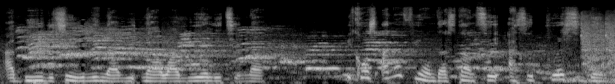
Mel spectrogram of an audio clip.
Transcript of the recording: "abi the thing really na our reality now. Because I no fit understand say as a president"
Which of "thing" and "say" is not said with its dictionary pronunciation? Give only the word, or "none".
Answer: thing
